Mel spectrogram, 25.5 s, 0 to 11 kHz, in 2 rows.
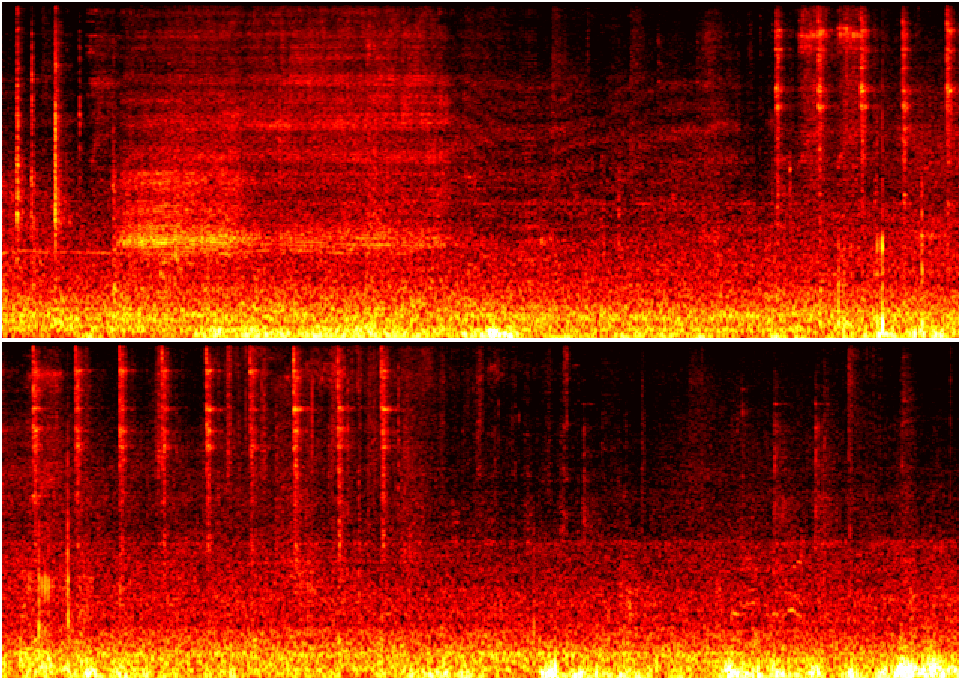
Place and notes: University of Colorado Boulder, Regent Drive, Boulder, CO, USA - Construct
February 2013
